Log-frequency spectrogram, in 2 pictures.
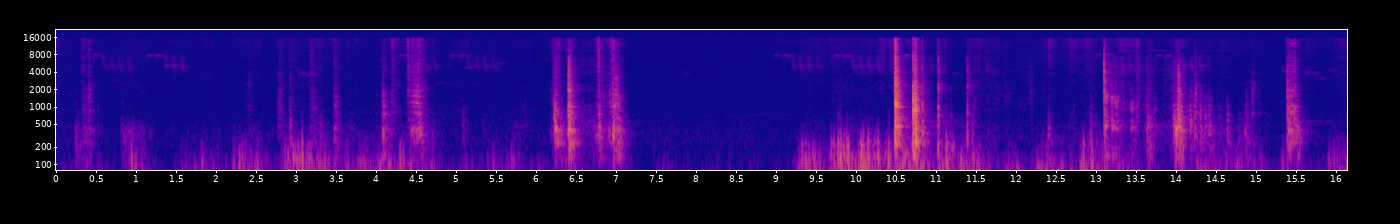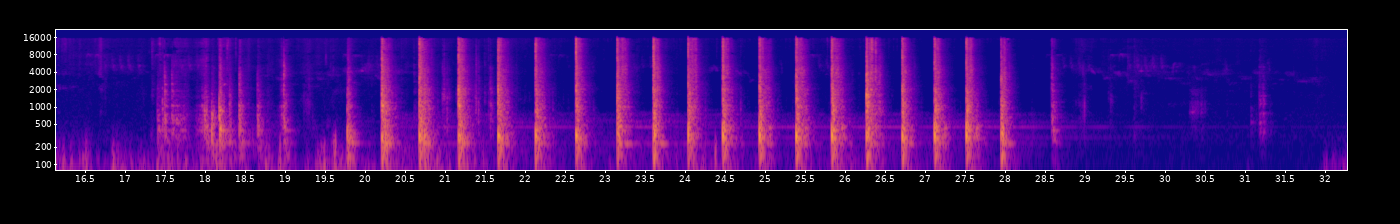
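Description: Dent work on a Volvo V70's front wing: scattered knocks and rumbling noise from metal being levered, then in the last third a steady run of about seventeen sharp metal strikes, roughly two a second, each leaving a short metallic ring.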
